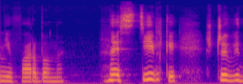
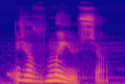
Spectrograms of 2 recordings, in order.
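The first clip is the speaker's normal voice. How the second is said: grumbling, lower and quieter; 3 semitones lower, 6 dB quieter than usual. A man answers a woman scolding him, grumbling. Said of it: "буркнув пана Куба".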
